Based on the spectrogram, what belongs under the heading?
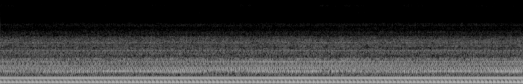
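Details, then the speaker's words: Three-phase 380 V, 2.2 kW electric motor running on 220 V mains through run and start capacitors forming an artificial phase, giving about 75–80% of rated power; steady even hum with no knocking, grinding or surging, before its rotation is reversed; running normally. "в порядке, мотор работает."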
